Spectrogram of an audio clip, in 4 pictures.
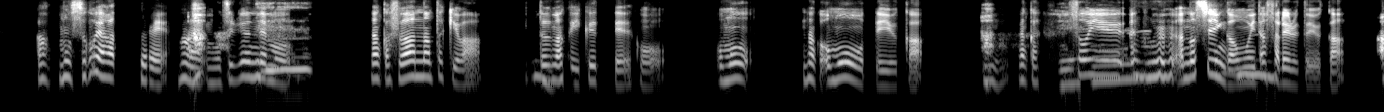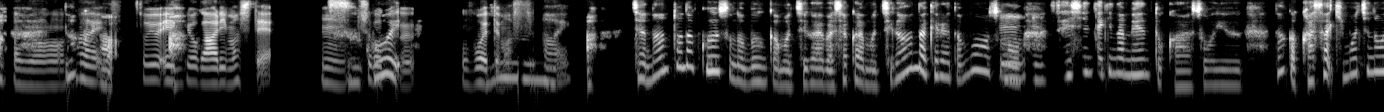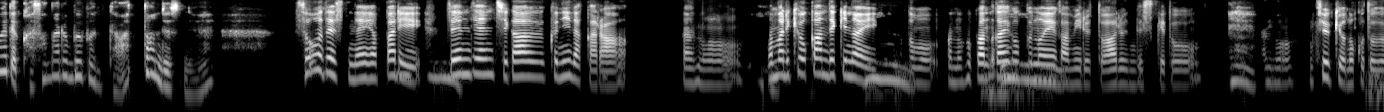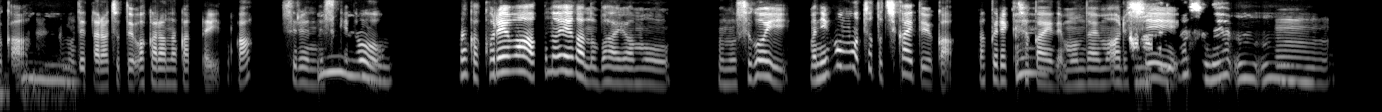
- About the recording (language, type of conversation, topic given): Japanese, podcast, 好きな映画にまつわる思い出を教えてくれますか？
- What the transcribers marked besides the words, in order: other noise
